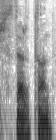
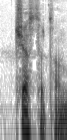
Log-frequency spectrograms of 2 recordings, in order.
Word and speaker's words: Честертон: Уважаемые радиослушатели, я хочу покаяться, что я говорил «Честертон». А по-английски «Честертон» будет, да? Ну, тогда, в принципе, по идее, слово должно сохранять ударение оригинала, да.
